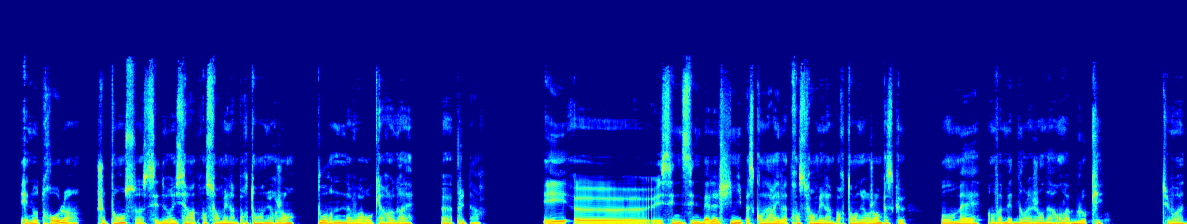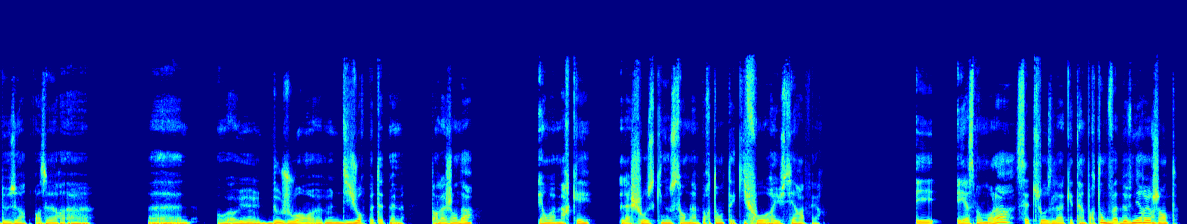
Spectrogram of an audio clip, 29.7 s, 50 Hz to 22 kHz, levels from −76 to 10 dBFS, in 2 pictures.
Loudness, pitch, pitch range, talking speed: -19 LUFS, 125 Hz, 110-150 Hz, 190 wpm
